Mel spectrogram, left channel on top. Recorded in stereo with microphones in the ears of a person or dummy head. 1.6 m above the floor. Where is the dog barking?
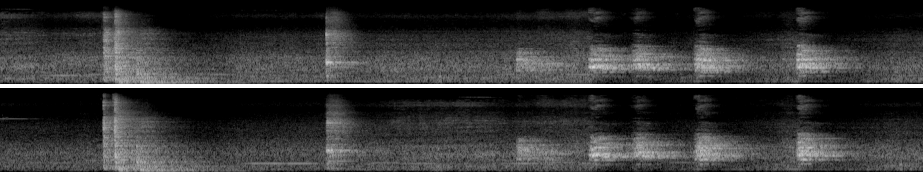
25° left (ahead or behind), 1.3 m.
